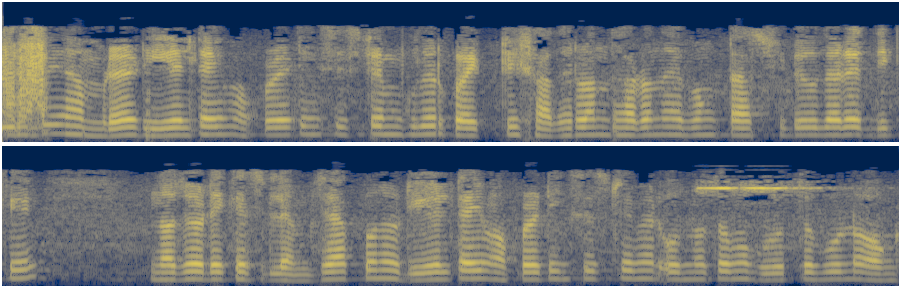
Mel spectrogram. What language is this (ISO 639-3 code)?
ben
